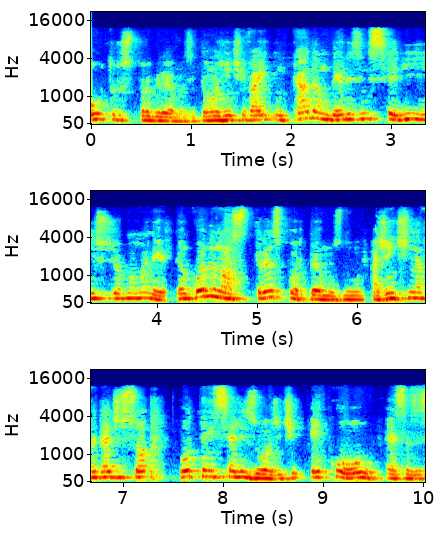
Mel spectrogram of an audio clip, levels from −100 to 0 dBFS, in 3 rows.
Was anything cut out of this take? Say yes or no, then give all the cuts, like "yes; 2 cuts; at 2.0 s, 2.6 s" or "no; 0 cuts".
yes; 2 cuts; at 4.1 s, 6.0 s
